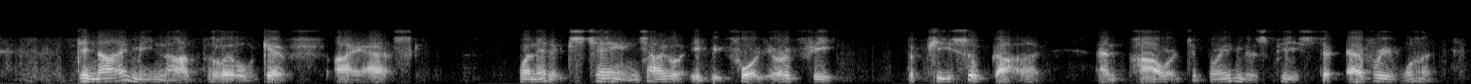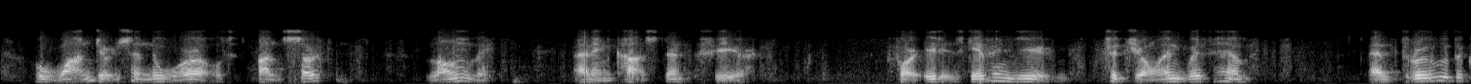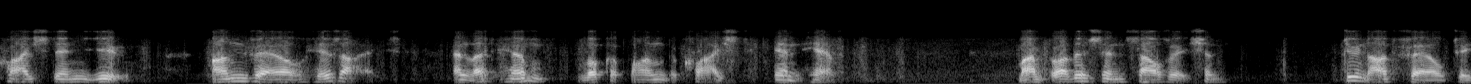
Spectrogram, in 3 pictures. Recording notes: ACIM Daily TEXT Conference Call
